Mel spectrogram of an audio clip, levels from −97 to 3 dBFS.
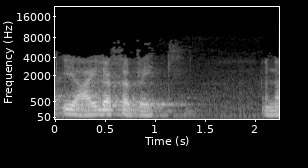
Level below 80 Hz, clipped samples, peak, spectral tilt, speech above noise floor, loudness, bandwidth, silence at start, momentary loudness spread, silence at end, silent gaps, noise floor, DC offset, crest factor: -60 dBFS; under 0.1%; -6 dBFS; -9 dB/octave; 33 dB; -22 LUFS; 6.8 kHz; 0 s; 18 LU; 0 s; none; -54 dBFS; under 0.1%; 18 dB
